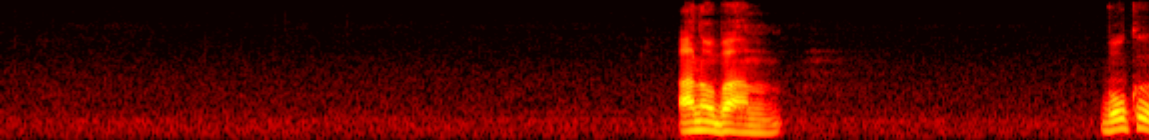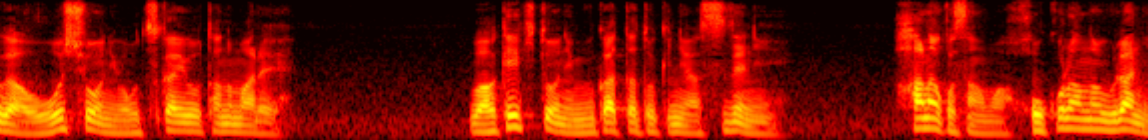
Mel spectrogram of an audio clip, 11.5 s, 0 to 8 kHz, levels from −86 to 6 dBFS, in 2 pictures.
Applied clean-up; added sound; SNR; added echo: none; none; none; none.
